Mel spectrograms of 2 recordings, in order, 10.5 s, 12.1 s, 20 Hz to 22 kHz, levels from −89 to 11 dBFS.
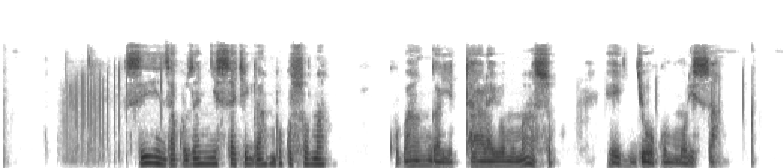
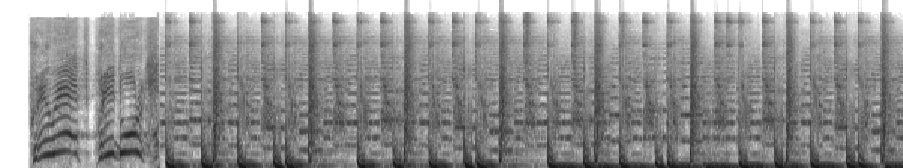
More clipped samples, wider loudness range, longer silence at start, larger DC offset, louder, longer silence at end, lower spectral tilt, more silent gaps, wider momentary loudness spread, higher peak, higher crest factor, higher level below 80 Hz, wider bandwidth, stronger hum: second, under 0.1% vs 0.4%; first, 4 LU vs 1 LU; first, 1.15 s vs 0.4 s; neither; second, -16 LUFS vs -8 LUFS; first, 0.4 s vs 0 s; about the same, -4.5 dB/octave vs -4.5 dB/octave; neither; first, 17 LU vs 5 LU; about the same, -2 dBFS vs 0 dBFS; first, 16 dB vs 6 dB; second, -50 dBFS vs -10 dBFS; second, 7.8 kHz vs 16.5 kHz; neither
